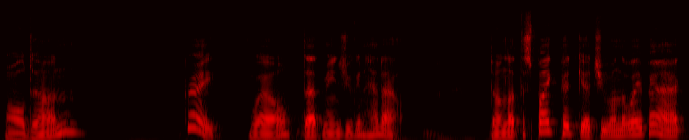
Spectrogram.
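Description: A man's voice: on the high side, very animated, measured pace, darkish tone. A man voicing a haughty, exasperated magic book in a comedic audio roleplay, condescending and sarcastic. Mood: scheming, coaxing. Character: exasperated, haughty talking cursed grimoire, a sentient magic book.

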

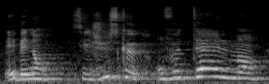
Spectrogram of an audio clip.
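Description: A woman in her fifties from the Paris region, giving a lively conference talk with many fillers and restarts, gesturing as she speaks. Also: sits high, moderate pace. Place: small lecture room with projector screen. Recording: echoey room.

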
